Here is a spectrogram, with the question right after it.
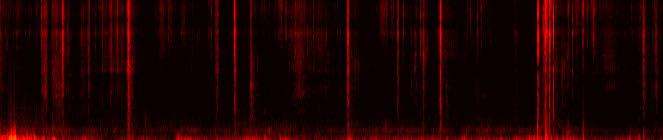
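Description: A handful of icy snow crystals, snow that has turned to ice, is squeezed and crushed between gloved fingers until it crumbles away. Sharp, dry, bright crackles and crunches come in scattered bursts over a soft low rumble, with a louder cluster near the end.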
